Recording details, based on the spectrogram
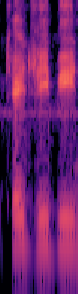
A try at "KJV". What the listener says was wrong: Not G, J. KJV. Yeah, you said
